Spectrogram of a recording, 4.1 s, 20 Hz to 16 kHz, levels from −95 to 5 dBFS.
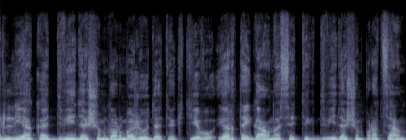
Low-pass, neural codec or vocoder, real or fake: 14.4 kHz; vocoder, 44.1 kHz, 128 mel bands every 256 samples, BigVGAN v2; fake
